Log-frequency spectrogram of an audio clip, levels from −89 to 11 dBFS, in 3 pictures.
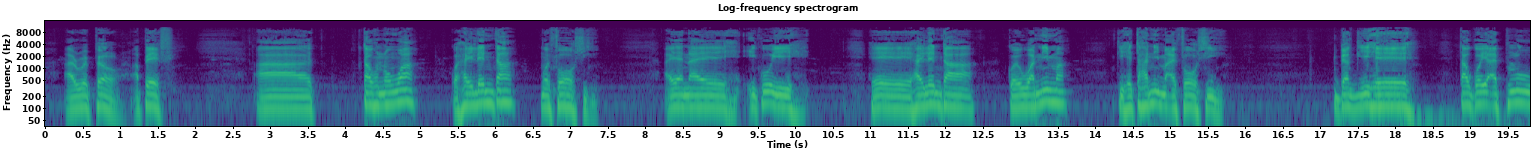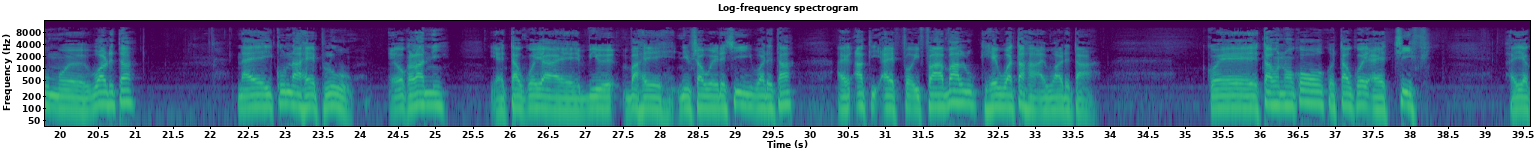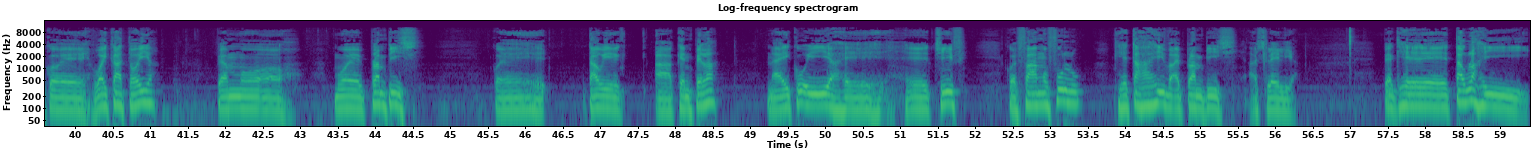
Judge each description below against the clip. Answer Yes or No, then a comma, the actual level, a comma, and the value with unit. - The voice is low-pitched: Yes, low, 110 Hz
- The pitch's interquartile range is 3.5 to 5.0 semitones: No, average, 3.1 semitones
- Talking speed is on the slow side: Yes, slow, 100 wpm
